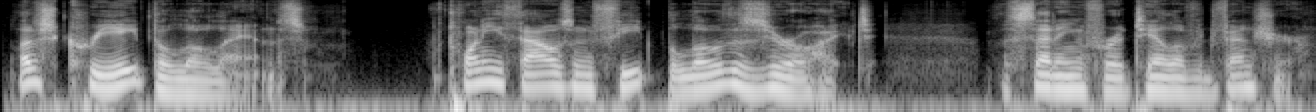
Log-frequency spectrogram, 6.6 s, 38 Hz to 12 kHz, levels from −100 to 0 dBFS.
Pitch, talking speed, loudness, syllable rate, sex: 125 Hz, 155 wpm, -20 LUFS, 5.8 syllables/s, male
